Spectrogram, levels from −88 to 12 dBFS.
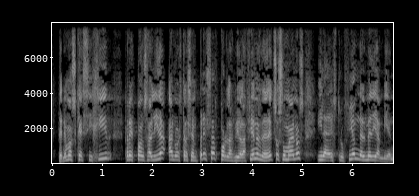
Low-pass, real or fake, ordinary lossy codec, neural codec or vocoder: none; real; none; none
